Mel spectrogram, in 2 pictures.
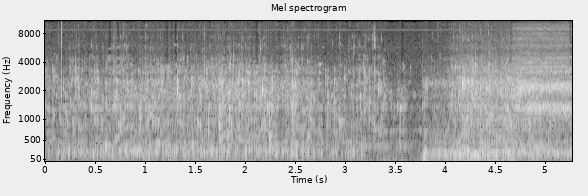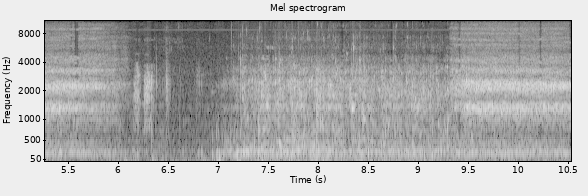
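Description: Scuba diver breathing through a regulator underwater: hissing and gurgling of air and exhaled bubbles, in two breaths with a short lull between them about six and a half seconds in.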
